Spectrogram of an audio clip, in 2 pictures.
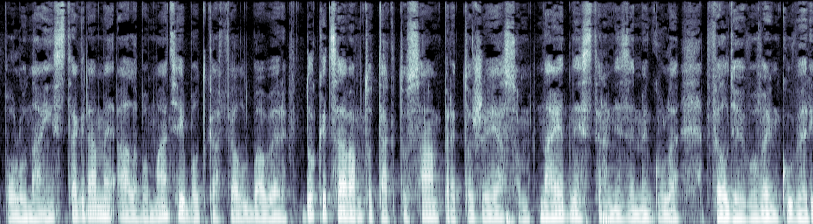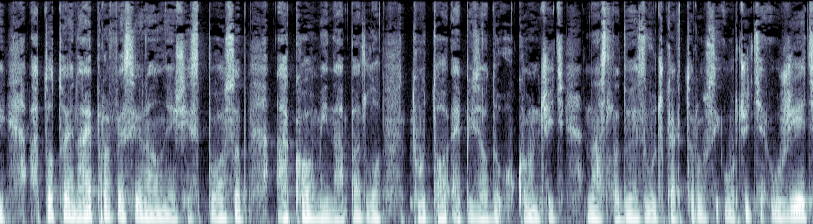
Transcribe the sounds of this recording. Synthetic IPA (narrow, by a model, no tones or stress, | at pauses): spɔlunainst̪aɡɾamɛʔalɛbɔmaːcɛjbɔt̪kafɛld̪̚baʊɛɾd̪ɔkɛcsaʋaːmt̪ɔt̪akt̪ɔsaːmpɾɛt̪ɔʒɛjasɔmnajɛd̪nɛjst̪ɾaɲɛzɛmɛɡulɛfɛld̪ɔjʋɔʋɛŋkuʋɛɾiat̪ɔt̪ɔjɛnajpɾɔfɛsiɔnaːlɲɛjʃispʊɔsɔbakʰɔminapad̪lɔt̪uːt̪ɔʔɛpizɔːd̪uʔukɔnt͡ʃicnaslɛd̪ujɛzʋut͡ʃkakt̪ɔɾuːsiʔuɾt͡ʃicɛʔuʒijɛcɛ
